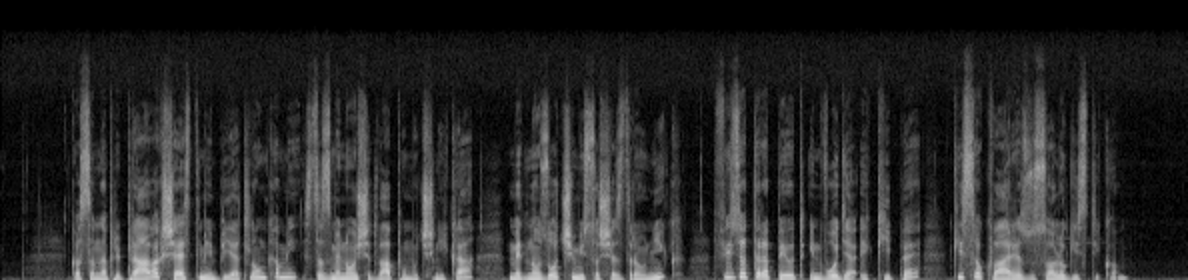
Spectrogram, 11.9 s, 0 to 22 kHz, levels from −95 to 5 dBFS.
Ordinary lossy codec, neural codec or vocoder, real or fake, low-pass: none; none; real; 19.8 kHz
